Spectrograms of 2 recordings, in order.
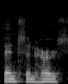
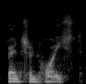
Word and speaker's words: Bensonhurst: Although in Brooklyn, it's not pronounced Bensonhurst; it's Bensonhoist.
